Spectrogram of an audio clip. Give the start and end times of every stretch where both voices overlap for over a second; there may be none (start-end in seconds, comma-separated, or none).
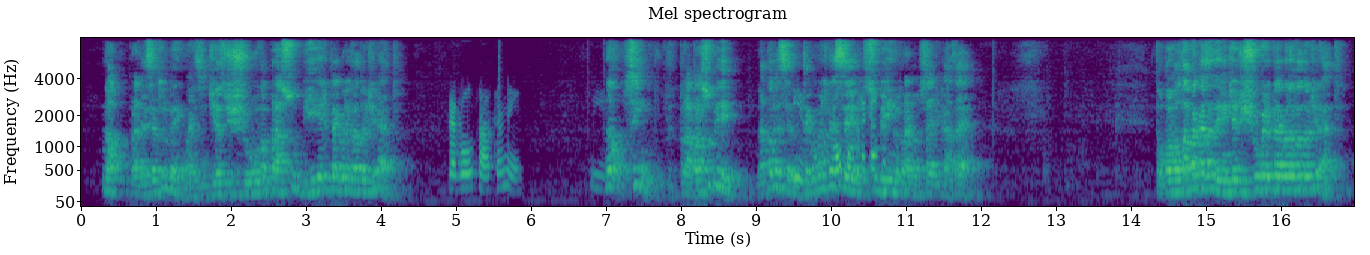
9.5-11.1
